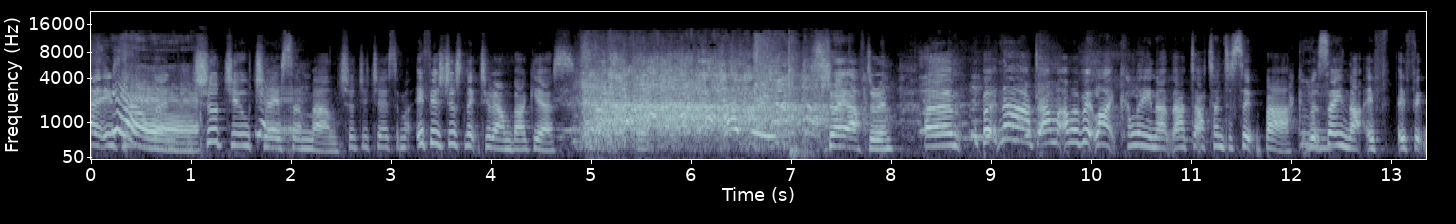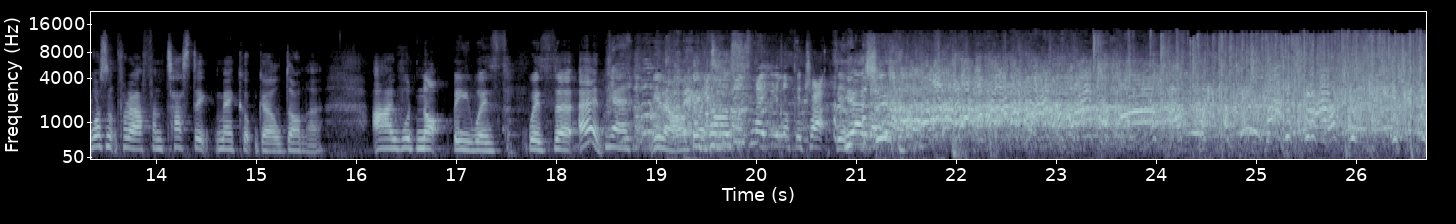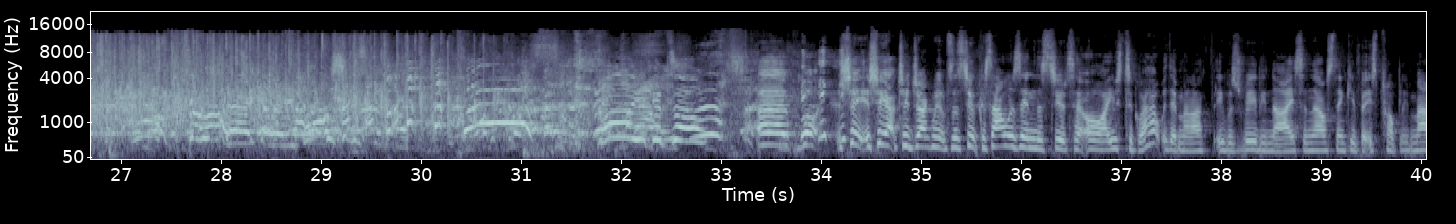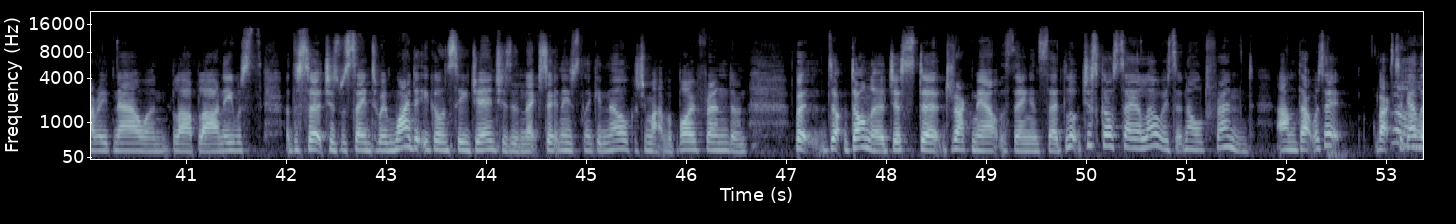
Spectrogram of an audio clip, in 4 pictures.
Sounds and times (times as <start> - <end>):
Female speech, woman speaking: 0.0 - 4.9, 6.6 - 21.6, 31.8 - 53.3.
